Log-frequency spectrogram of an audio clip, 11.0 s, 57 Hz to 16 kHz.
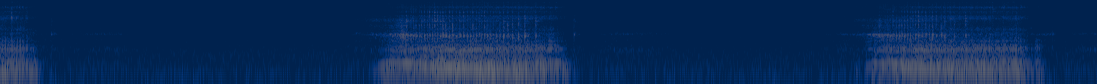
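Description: Long, rough, rattling snores on each breath, about 13 per minute, with quiet pauses between.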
